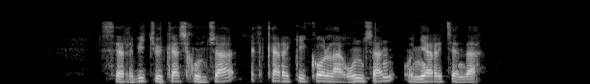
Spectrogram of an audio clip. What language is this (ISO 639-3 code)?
eus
